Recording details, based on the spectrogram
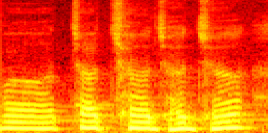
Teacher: you use the blade of the tongue against the upper gum ridge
